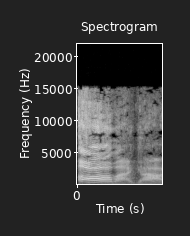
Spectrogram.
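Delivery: very high-pitched, very loud, shrill outburst. Retelling how the Uber driver reacted: imitating the Uber driver's exclamation. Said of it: "like this".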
